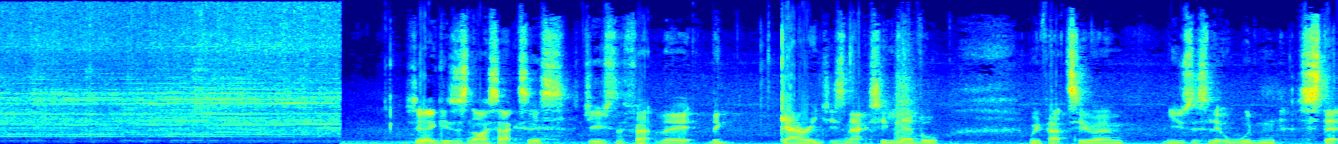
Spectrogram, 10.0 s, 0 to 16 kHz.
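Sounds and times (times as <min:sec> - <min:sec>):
low rumble: 0:02.6 - 0:09.8.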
